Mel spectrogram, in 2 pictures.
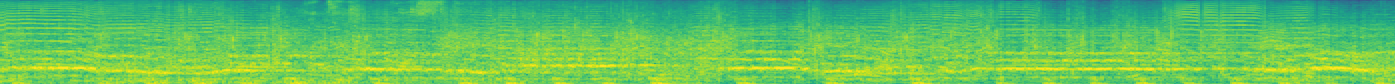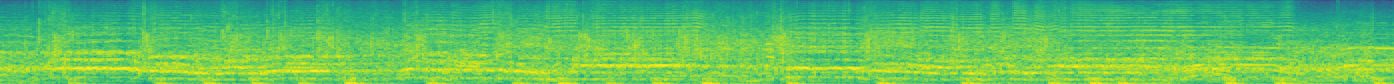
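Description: Baseball stadium crowd chanting a cheer song in unison to music with a steady, regular drumbeat.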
